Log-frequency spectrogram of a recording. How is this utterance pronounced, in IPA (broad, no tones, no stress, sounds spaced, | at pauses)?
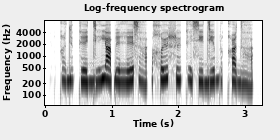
q i̤ d y k e dʲ e̤ j a ɓ e ɦ e s a̤ | χ y ɬ y k e̤ sʲ e dʲ e b i̤ qʰ y d a̤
